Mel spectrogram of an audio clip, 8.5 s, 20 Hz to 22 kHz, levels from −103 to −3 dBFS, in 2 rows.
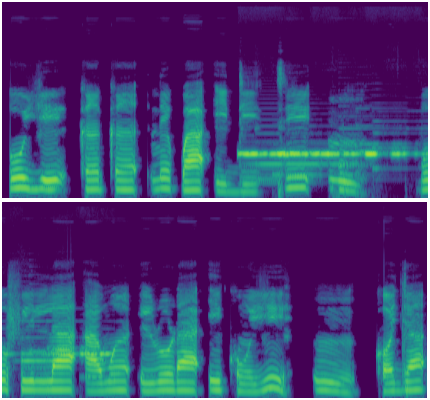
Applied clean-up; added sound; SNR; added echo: neural mask model RNNoise.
